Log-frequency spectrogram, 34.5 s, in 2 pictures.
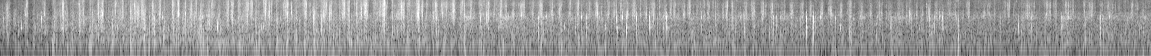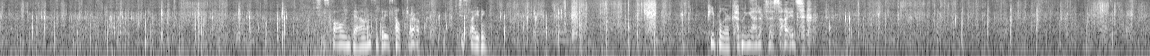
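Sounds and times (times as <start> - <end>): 
running footsteps of two people taking off down a path: 0.0 - 34.5
speech: 22.3 - 24.8, 27.9 - 29.5.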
